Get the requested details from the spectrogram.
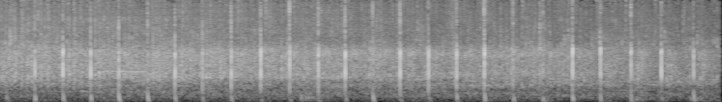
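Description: An audience applauds steadily for a woman, her brother and her family at a Corpus festival event, a dense wash of clapping with many distinct sharp claps standing out in a regular rhythm, sustained and fairly loud throughout with no speech.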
